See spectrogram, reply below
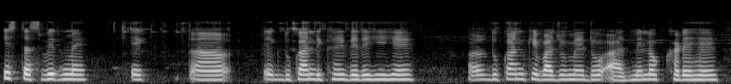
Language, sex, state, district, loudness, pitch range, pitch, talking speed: Hindi, female, Jharkhand, Jamtara, -16 LUFS, 220-230 Hz, 225 Hz, 165 wpm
